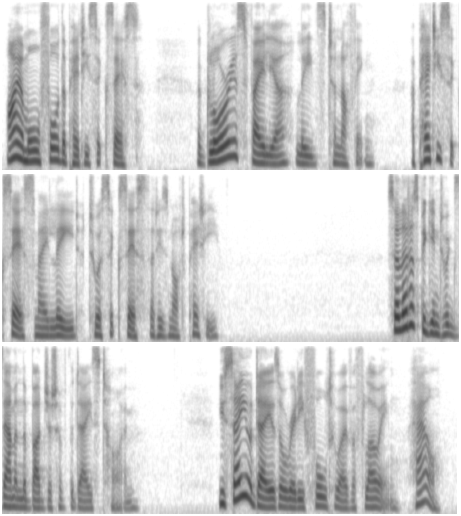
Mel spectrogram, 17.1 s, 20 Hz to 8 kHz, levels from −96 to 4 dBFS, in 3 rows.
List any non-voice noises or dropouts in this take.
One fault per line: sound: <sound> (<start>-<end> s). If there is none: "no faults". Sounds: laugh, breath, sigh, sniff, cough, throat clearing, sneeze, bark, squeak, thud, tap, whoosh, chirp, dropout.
no faults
